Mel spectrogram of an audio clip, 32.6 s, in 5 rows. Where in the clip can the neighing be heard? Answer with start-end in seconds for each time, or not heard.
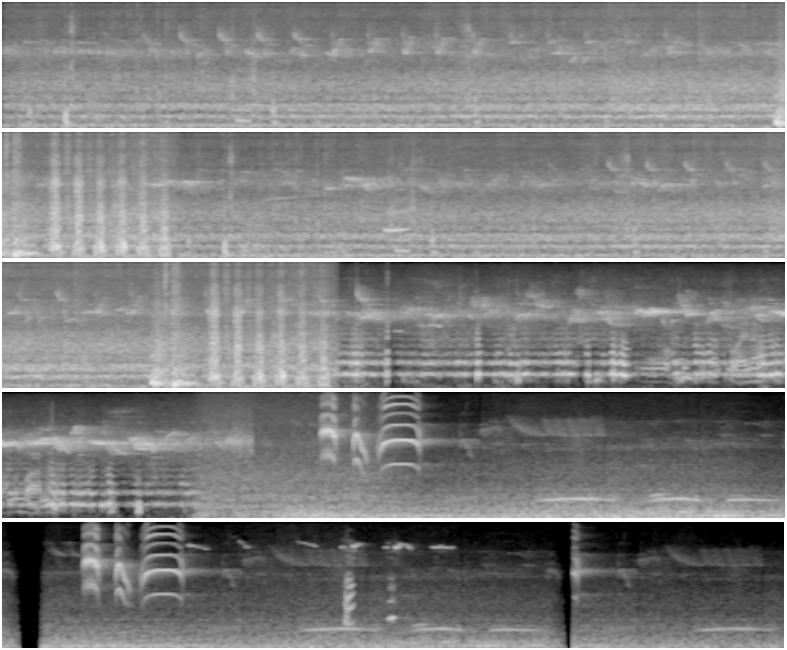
8.4-9.9.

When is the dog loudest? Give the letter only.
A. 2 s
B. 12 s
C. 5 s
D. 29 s
D.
